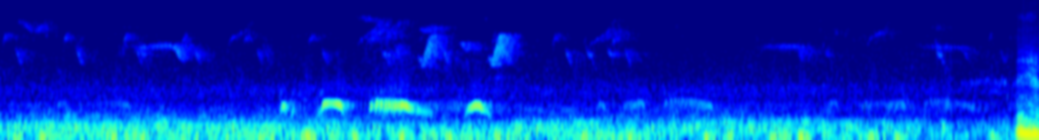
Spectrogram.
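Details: A few soft, low coos from a Spotted Dove midway, in deep mountain forest in Thailand, amid high chirps of other small birds and a steady low background rumble.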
